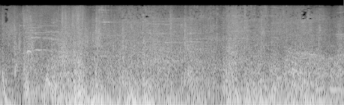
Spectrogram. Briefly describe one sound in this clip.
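Spell effects whoosh, crackle and burst in a busy game fight.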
